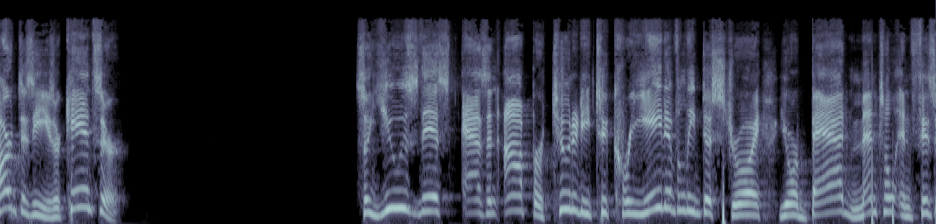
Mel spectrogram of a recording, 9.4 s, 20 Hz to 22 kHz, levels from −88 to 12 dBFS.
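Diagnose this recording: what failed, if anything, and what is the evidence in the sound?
Loud pops, likely voltage steps in the analogue wiring. One hits at 7.24–7.26 s, after "an opportunity to creatively". A double pop follows at 8.73–8.96 s.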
